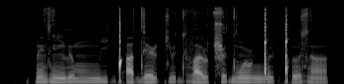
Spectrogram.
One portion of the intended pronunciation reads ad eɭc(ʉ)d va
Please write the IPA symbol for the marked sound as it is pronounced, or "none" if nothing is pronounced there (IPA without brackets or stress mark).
ʉ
